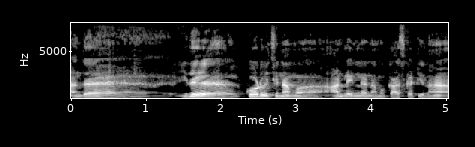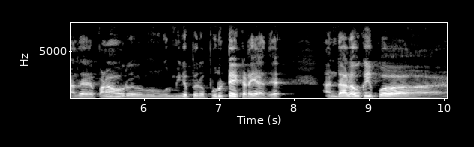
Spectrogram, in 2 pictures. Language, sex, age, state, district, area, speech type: Tamil, male, 30-45, Tamil Nadu, Krishnagiri, urban, spontaneous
